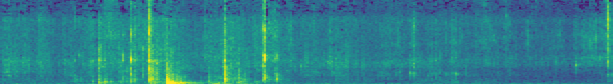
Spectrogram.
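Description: Metal hose clamp being worked back onto a rubber coolant hose: a short run of clicks and knocks between about one and three seconds in, the loudest a dull knock near the middle, followed by a few faint ticks.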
